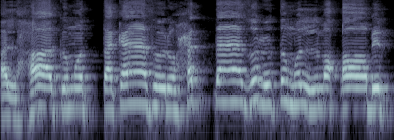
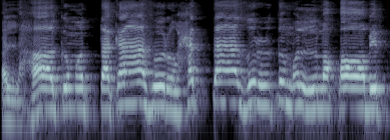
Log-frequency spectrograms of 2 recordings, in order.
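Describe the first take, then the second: Both takes have the same delivery.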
